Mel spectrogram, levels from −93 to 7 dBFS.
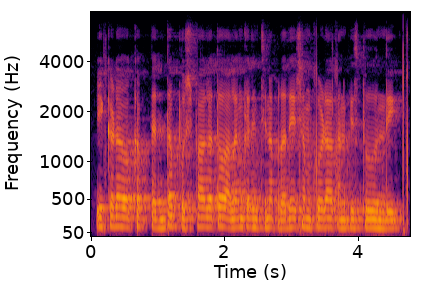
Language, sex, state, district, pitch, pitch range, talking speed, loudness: Telugu, male, Telangana, Hyderabad, 120 Hz, 115-125 Hz, 110 wpm, -19 LUFS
